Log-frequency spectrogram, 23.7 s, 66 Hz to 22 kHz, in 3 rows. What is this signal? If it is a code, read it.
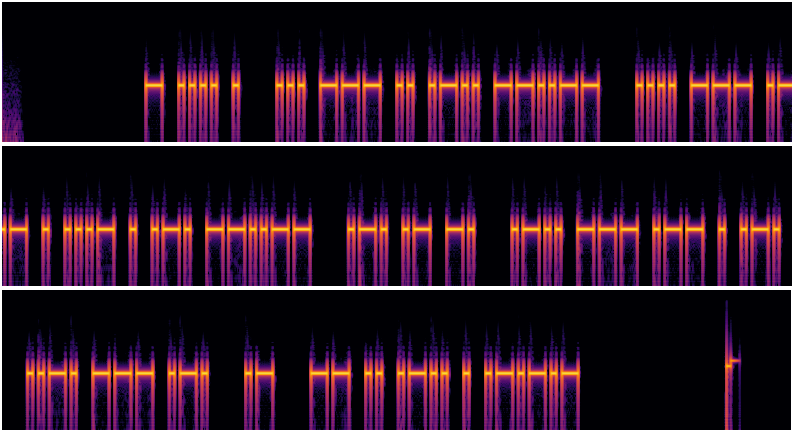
Morse code, heard as a keyed tone, about 22 wpm, 700 Hz. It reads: THE SOIL, HOWEVER, RAN LOWER FOR A MILE.
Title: Sentences from Top 1000 Words - Review Part 4 - 22wpm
